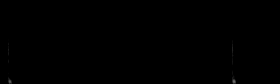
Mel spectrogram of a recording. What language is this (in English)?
Uzbek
